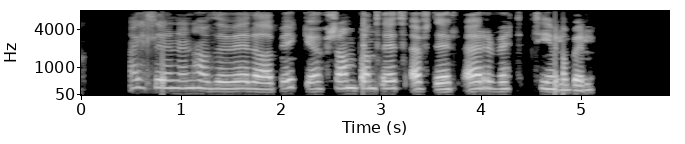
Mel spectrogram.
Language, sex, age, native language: Icelandic, male, 11, Icelandic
